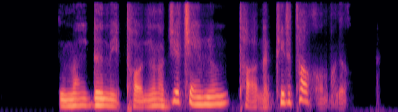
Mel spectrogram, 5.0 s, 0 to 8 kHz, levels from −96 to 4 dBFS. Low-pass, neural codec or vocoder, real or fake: 7.2 kHz; codec, 16 kHz in and 24 kHz out, 0.4 kbps, LongCat-Audio-Codec, four codebook decoder; fake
